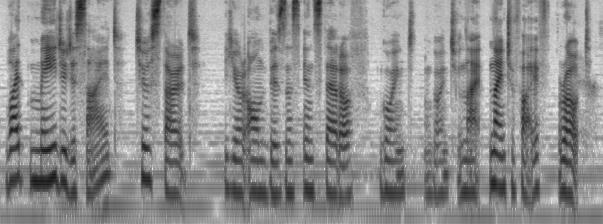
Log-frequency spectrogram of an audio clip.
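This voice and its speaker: Low-voiced woman host. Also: steady tone, measured pace, creaky, soft background music. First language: Russian. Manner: enthusiastic, repeats words for emphasis. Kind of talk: casual interview chat.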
